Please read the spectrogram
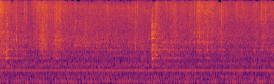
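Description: Scrambled eggs scraped out of a nonstick skillet onto a plate: soft scraping, with a light tap of the utensil on the pan about three seconds in, over a steady low hum.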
